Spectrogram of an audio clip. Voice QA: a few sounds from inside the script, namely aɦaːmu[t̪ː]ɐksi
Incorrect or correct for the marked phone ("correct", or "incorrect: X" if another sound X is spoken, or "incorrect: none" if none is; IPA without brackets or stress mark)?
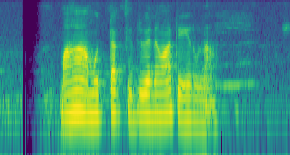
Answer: correct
